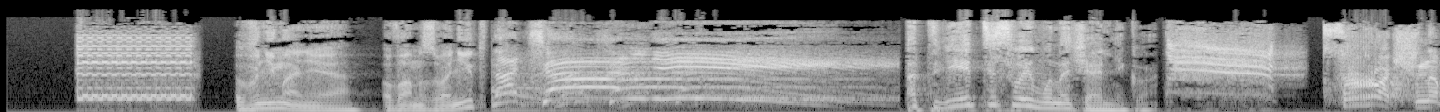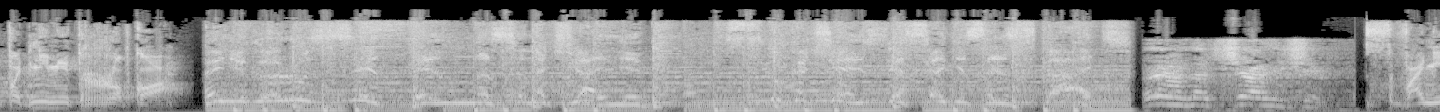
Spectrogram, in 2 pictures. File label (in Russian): vnimanie vam zvonit nachalnik, russian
